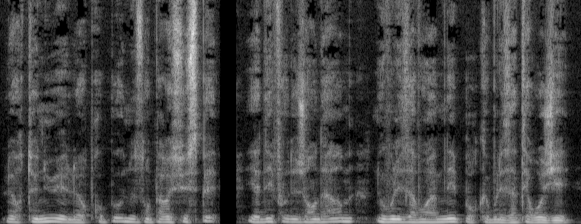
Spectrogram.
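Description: A man's voice: mid-range voice, fast, mellow, husky, pitched above the performer's own voice, close to an everyday voice. A man voicing a deferential rural forest-guard sergeant reporting to his superior.

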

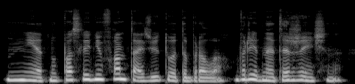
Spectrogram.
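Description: A gruff, loving major from a romance audiobook, as a woman reader puts him on. He grumbles in mock annoyance and drops to husky whispers, in a mellow warm tone. The recording is dry and close. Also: medium pitch, quick pace, no echo. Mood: grumbling joking.

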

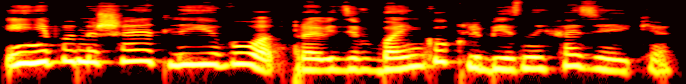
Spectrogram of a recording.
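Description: A woman narrates a first-person audiobook with a lively, expressive delivery. Her voice sits somewhat high. The recording is dry and close, with no room sound. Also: brisk, no echo.

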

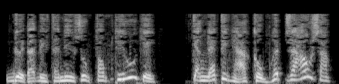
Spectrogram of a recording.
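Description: A man's voice: high voice, expressive, quick pace, a little hiss or hum, voice pushed up. A man voicing an earnest, hot-tempered schoolboy who talks in a pushy, exasperated way. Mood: scolding.

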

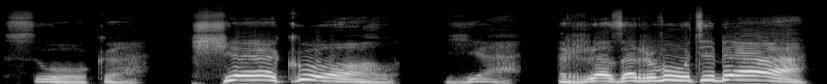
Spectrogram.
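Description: A man voicing a huge, brutal, boastful male fighter in an audiobook, drawing out his lines in a slow snarl. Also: medium pitch, very animated, dark tone, no echo, clean studio sound. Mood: enraged.

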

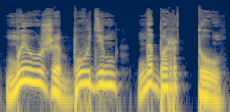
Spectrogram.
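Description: A man voicing an excitable male faun in a storybook, talking in a high, eager, fussing way. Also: takes it slowly, slightly rough, no echo, studio quality, full character voice. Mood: scheming eagerly. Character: fussy, excitable male faun plotting an escape.

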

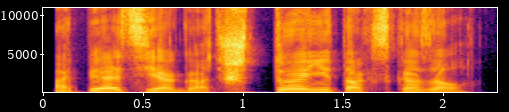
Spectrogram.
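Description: A narrator voicing a domineering man who lays down orders to his lover, speaking slowly and weightily in a smooth, dry, close-miked voice. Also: medium pitch, expressive, dry recording, close to an everyday voice. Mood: aggrieved. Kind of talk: audiobook character voice.

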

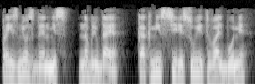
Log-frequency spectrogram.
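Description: A man's voice: a little high, moderate pace, no room sound, muffled recording. A man narrating a novel as an audiobook, voicing every character with only small changes. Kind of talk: scripted narration.

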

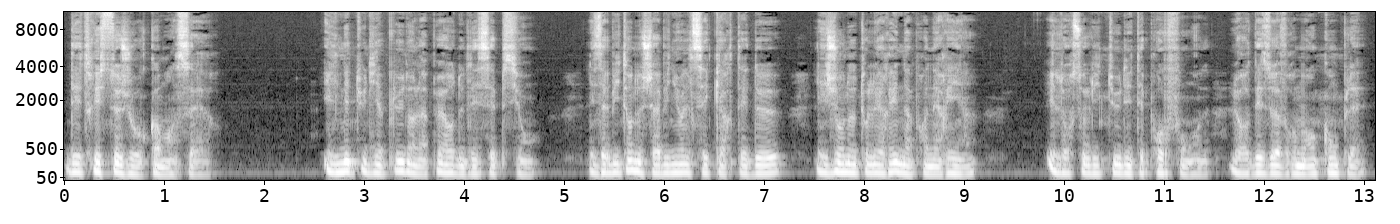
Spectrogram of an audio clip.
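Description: A man narrating a classic novel as an audiobook, slow and measured. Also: lowish voice, fairly even intonation, mellow, breathy edge.

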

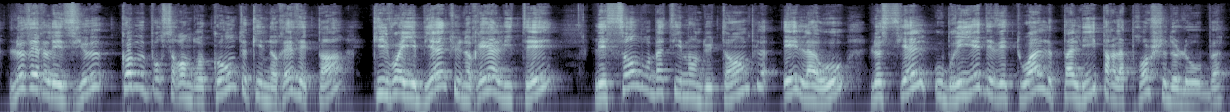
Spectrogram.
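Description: Expressive audiobook narrator, lively pitch. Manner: measured, expressive storytelling. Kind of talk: dramatic novel narration.

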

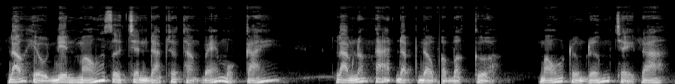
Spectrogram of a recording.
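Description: A man telling a horror story in a slow, measured narration. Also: deep voice, animated, mellow, husky.

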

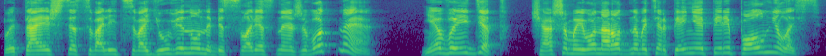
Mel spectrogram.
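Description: A woman reading a storybook aloud, voicing a loud, bossy middle-aged neighbour woman who rants indignantly. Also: very animated, moderate pace. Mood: indignant ranting. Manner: booming, indignant ranting.

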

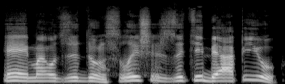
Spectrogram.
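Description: A man's voice: on the high side, slow pace, creaky, dry recording, voice pushed up. A stubborn young woman answers in a teasing, defiant tone, as a male reader puts her on. Her voice sits well above his own. The sound is close and dry. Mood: mocking.

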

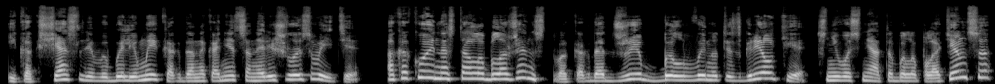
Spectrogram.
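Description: A woman's voice: medium pitch, no echo, clean studio sound. Woman reading a classic novel aloud. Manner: steady, expressive storytelling. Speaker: audiobook reader.

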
